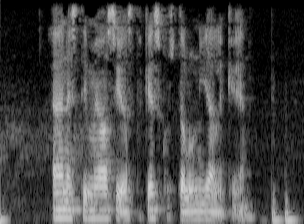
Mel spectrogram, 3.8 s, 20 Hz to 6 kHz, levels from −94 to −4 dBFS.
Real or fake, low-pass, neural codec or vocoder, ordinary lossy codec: real; 5.4 kHz; none; Opus, 64 kbps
